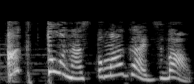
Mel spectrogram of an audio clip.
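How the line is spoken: Shouting in unison. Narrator (Russian): закричали мы в один голос

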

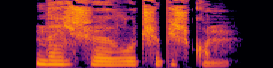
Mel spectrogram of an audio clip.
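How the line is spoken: Breathed out. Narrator (Russian): выдохнула я

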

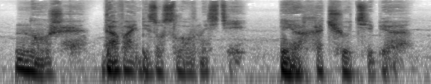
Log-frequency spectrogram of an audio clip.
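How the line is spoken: Languid whisper. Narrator (Russian): томно прошептала Рита

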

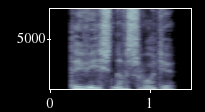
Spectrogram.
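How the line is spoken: Whisper. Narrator (Russian): прошептала она

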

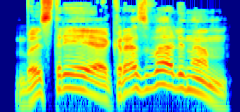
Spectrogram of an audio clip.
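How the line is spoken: Shouting. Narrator (Russian): крикнул он парню

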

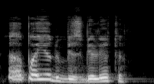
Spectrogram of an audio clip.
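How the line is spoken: Cheerful. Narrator (Russian): сказал он весело

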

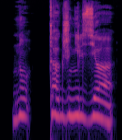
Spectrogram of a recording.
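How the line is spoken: Moaning. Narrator (Russian): простонала Лена

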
